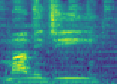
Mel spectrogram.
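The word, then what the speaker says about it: Momiji: You had Rachel, you had Mommy Gi, that's how you pronounce her name, Omiji, and you had Yane.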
